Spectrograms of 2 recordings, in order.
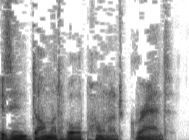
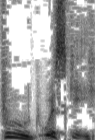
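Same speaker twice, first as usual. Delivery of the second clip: very high gasps, words gasped out one by one. An exhausted man hands dispatches to the general and asks, gasped. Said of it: "he gasped".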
